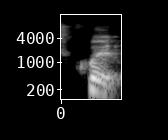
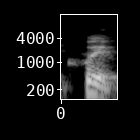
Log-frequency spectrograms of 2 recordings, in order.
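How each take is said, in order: First: "quit" ending in a clear T; correct pronunciation. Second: "quit" said as "quick", ending in K; common mispronunciation. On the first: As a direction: say "quit" as in "I quit this game". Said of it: "pronunciation and spelling. It's quit". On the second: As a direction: say "quit" like the word for running fast, "quick". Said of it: "a lot of people say quit, like running fast". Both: Shown as a demonstration.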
